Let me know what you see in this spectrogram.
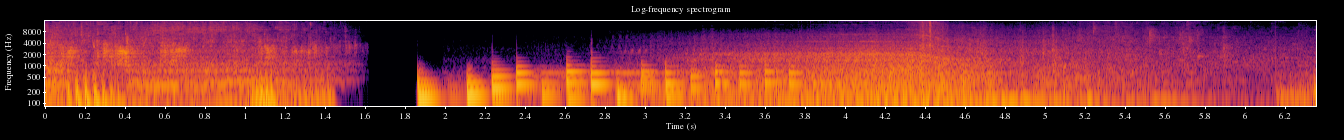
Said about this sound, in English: You just jiggle the handle like this, right? And then you flush.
